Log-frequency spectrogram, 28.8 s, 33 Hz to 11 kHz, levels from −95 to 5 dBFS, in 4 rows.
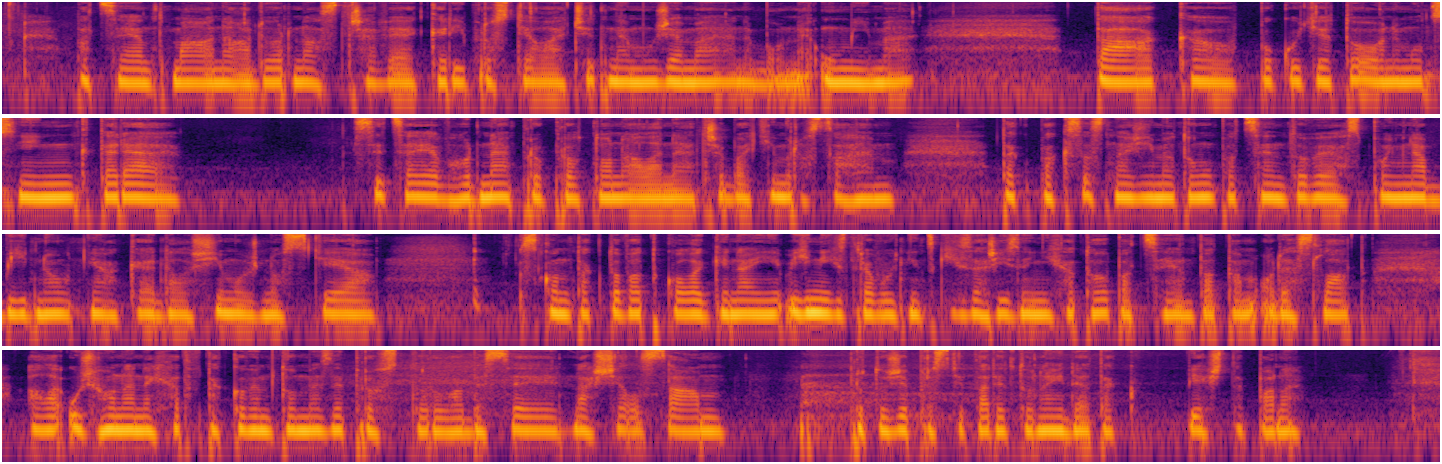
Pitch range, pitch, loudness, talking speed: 170-180 Hz, 175 Hz, -18 LUFS, 145 wpm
